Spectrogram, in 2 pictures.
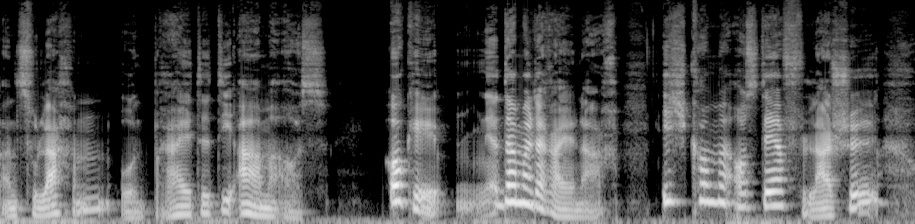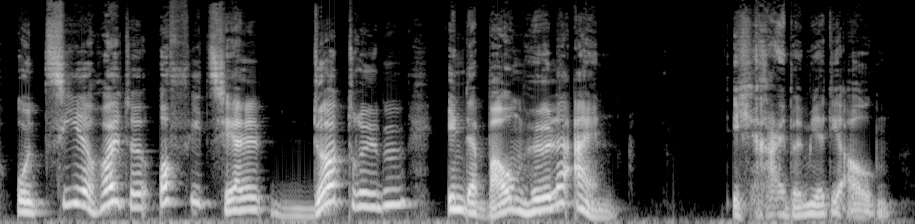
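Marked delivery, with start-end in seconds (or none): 2.9-11.5 high, loud, lively character voice; chirpy genie girl, cheerful. A narrator's reading. Jin laughs and explains where she comes from, cheerful. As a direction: bubble along like an eager young genie.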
